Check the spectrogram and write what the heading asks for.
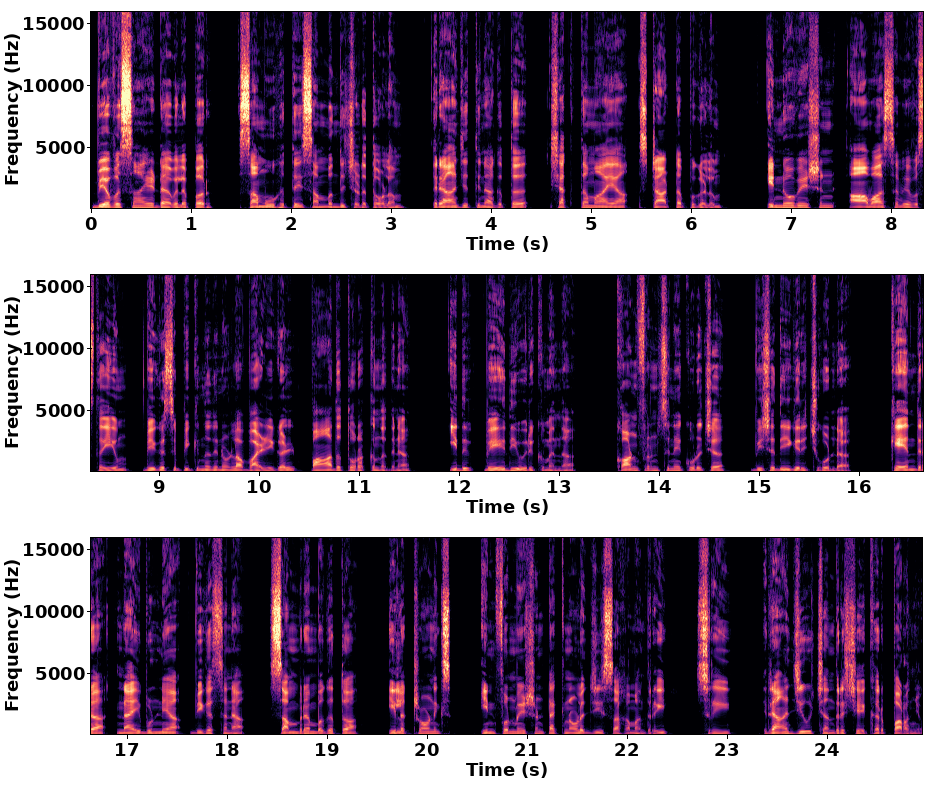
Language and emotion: Malayalam, neutral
